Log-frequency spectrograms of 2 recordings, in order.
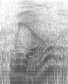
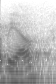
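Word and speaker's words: Wiel: W, right? It's said V, but it's spelled with a W. Yeah. Yeah, Pierre Viel.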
